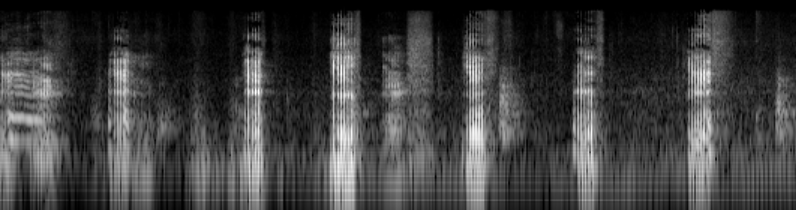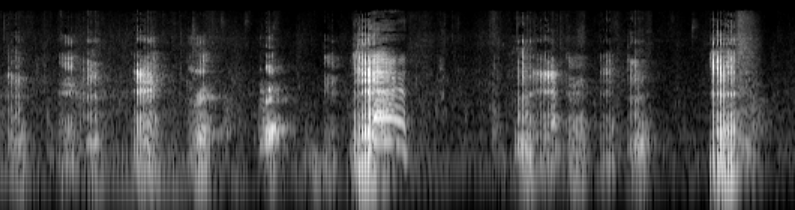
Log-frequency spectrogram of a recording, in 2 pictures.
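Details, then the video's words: Pig in Indonesia giving short, harsh oinking grunts spaced about a second apart, a few rising into brief squealy notes near the end, with soft breathing between calls. "Pig Sound Effects Oink Oink, Breathing & Eating"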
